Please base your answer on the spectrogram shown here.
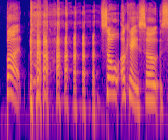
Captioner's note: laughs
